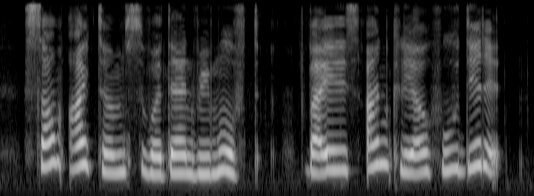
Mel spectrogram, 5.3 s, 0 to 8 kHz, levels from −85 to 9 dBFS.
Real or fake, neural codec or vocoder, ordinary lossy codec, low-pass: real; none; none; 7.2 kHz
